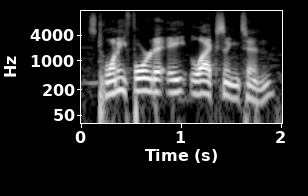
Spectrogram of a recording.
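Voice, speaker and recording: A man doing live football play-by-play, calling each play briskly as it happens. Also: fairly high pitch. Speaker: play-by-play announcer.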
